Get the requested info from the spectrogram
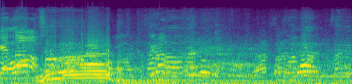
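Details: Large cattle in the morning, a deep drawn-out moo with a rising then falling arch lasting about a second, followed by shorter overlapping lows, with people talking and background bustle throughout.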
